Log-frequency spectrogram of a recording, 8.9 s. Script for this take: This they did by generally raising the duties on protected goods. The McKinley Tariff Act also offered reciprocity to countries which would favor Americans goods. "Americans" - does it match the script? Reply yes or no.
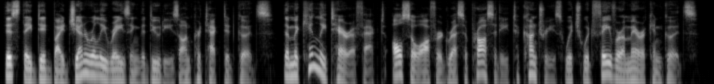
no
